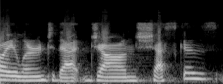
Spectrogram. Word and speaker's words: Scieszka: I learned that John Scieszka's name is pronounced how it is because it rhymes with Fresca so let's scrolling down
